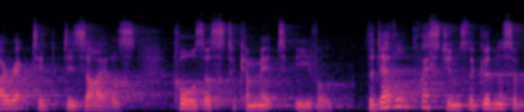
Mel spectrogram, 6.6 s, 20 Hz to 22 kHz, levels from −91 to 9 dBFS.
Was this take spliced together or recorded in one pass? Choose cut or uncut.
cut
